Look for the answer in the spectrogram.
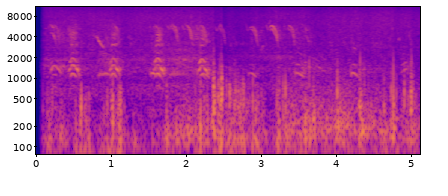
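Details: Large wild flock of Eurasian tree sparrows buffeted by strong wind in a Japanese wildlife sanctuary; short high chirps and sliding notes scattered over several seconds, with heavy low wind rumble throughout.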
